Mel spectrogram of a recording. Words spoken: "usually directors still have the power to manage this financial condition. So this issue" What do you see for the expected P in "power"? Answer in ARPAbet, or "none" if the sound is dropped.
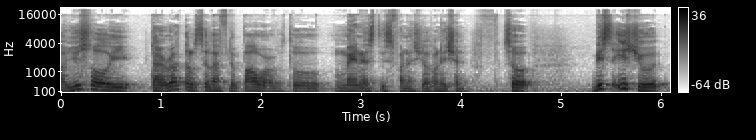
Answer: P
